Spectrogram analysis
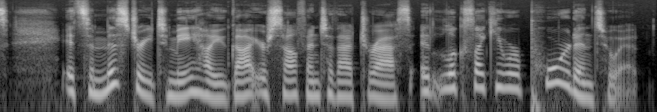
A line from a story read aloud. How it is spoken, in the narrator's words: Rudolph exclaims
